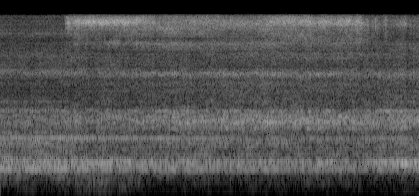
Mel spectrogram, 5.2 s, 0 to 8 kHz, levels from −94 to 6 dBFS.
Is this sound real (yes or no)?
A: no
